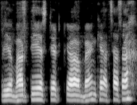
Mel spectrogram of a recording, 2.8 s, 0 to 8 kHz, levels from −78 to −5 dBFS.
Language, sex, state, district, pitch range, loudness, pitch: Hindi, male, Bihar, Sitamarhi, 145-165 Hz, -16 LUFS, 155 Hz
